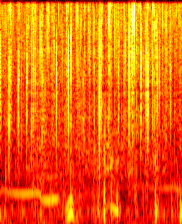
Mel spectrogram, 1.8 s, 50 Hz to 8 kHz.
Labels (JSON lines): {"label": "biophony, cascading saw", "recorder": "SoundTrap 600 or HydroMoth"}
